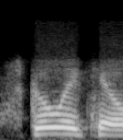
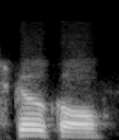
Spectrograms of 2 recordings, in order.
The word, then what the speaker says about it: Schuylkill: okay yeah anyway uh schooly kill or schuylkill as it's properly pronounced is a town just outside of wilson killer what it's called but if you look at it it looks like it says schooly kill is the name of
